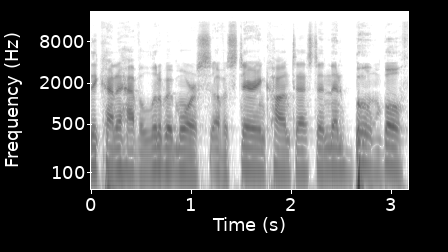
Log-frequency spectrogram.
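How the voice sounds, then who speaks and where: A man speaks at a medium pitch with a bright, sharp tone. The recording is very clean, with a silent background. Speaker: YouTuber movie reviewer. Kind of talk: solo movie spoiler recap. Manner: animated; stumbling over words.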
